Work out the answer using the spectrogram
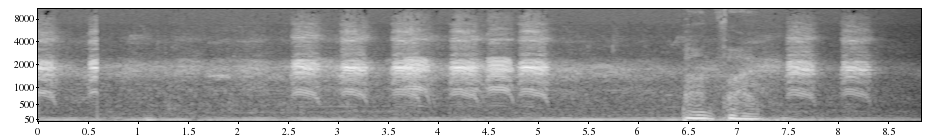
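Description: A house crow gives about nine harsh, nasal caws in quick bursts, roughly two per second, with a brief low thump partway through.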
